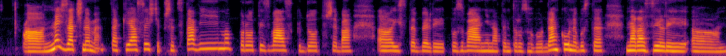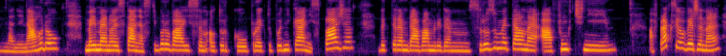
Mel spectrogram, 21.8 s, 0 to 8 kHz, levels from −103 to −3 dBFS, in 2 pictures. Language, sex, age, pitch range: Czech, female, 20-39, 190-250 Hz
